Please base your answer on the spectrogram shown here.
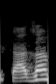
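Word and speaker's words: casa: तो कहने का मतलब यह है कि अगर दो वोवेल के बीच में एस आता है तो उसका जो प्रोनाउंसिएशन होता है वह ज का होता है। तो काजा हो जाएगा, मेजा हो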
